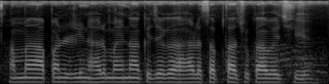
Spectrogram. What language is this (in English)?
Maithili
